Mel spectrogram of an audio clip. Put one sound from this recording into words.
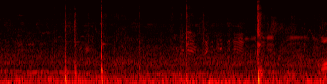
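A ball smacks sharply off a small bouncy net.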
